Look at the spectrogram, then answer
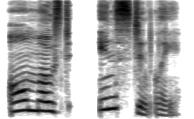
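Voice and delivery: plain reading voice

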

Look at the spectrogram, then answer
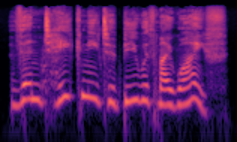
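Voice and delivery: pleading. A narrator's reading. Aladdin asks genie to reach his wife, pleading.

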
